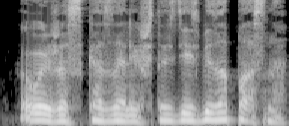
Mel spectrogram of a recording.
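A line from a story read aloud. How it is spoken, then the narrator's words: Growling. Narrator (Russian): прорычал его величество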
